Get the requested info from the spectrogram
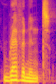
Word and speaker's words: Revenant: Revenant, that's how you pronounce it.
